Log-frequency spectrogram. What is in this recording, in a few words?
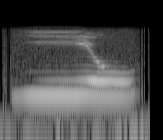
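"jiu6", Cantonese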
